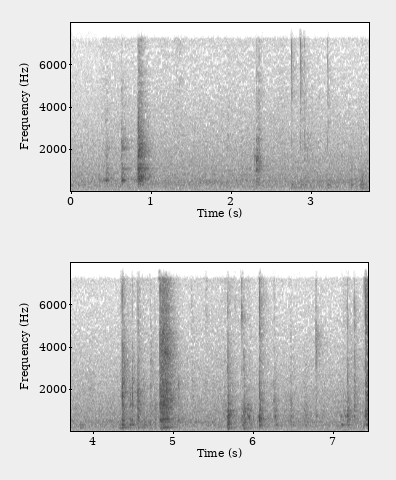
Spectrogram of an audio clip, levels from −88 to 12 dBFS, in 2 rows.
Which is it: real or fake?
real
